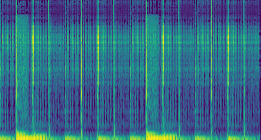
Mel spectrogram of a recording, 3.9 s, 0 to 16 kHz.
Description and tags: Addon loop 2-123 bpm
loop, minimal, 2-123, bpm, addon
